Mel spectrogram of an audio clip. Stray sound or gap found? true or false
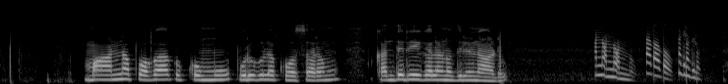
true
